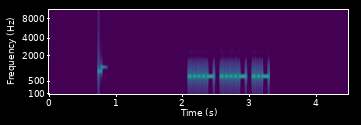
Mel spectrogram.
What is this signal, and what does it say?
Morse code, heard as a keyed tone, about 34 wpm, 700 Hz. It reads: 44U
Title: All Cut Numbers - 3-Digit 35wpm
